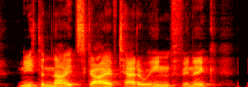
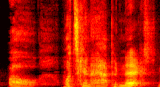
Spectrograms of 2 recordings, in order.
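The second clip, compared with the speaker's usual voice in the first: raised, eager wondering; mock suspense; 3 semitones higher than usual. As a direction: wonder aloud as if hooked. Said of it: "but, like, unpredictable, like".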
